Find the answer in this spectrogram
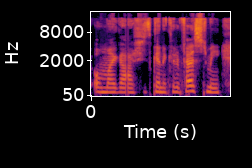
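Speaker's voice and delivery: acted nervous voice. Retelling a story scene where a girl waits at the tree, Nene's put-on nervous voice. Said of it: "she's so nervous".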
